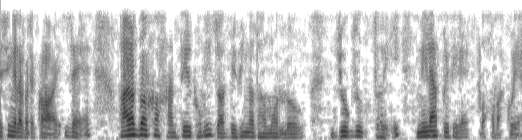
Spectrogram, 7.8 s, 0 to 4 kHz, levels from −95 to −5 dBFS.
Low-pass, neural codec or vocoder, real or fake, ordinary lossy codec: 3.6 kHz; vocoder, 22.05 kHz, 80 mel bands, WaveNeXt; fake; none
